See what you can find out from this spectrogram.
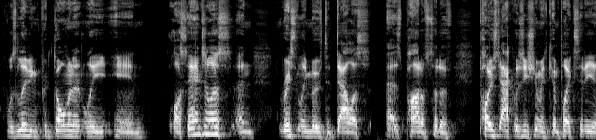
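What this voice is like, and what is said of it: Australian accent. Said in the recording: “I'm Australian, which you can probably tell from my accent”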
